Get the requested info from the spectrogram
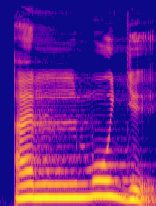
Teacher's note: Jim sukun dihukumi qalqalah sugro karena jim sukunnya sukun asli dan ada di tengah bacaan. Cara bacanya dipantulkan dengan pantulan yang kecil. · alif lam menghadapi huruf qamariah yaitu mim cara bacanya lam dibaca dengan jelas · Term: alif lam qamariah, alif lam qamariyah, qalqalah sughra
